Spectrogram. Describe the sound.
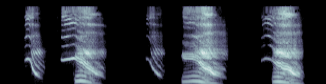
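A man imitates a cow's estrus buzz call with his throat. There are five breathy, groaning bursts with falling pitch, and short calls alternate with longer, louder drawn-out ones.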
